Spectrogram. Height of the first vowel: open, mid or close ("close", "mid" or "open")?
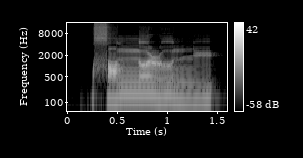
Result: close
